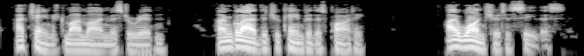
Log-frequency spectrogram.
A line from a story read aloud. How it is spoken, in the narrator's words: his face normal, and said very quietly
